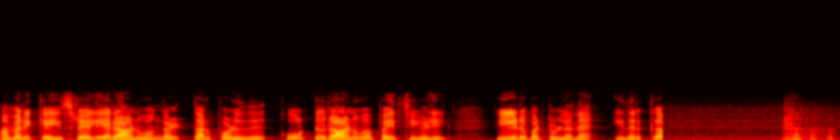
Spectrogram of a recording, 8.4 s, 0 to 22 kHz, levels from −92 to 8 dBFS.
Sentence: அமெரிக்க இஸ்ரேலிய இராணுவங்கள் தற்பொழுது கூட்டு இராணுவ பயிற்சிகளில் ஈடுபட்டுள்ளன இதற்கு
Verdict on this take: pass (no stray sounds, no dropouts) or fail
fail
